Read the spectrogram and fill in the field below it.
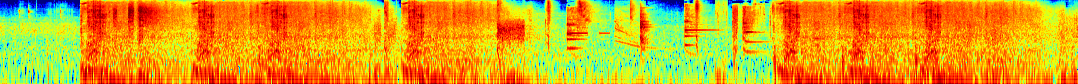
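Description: Fireballs burst with loud, roaring blasts.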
